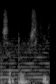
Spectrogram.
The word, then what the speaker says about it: Sapkowski: Les romans alors, je ne sais pas si je le prononce bien, mais d'Andrzej Sapkowski. Donc, Sapkowski, c'est bon, je prononce bien.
